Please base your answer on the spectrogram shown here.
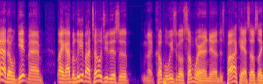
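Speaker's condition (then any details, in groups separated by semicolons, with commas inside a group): No condition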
